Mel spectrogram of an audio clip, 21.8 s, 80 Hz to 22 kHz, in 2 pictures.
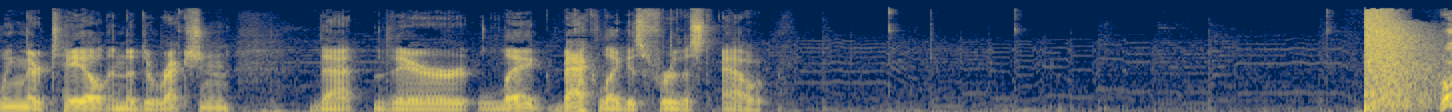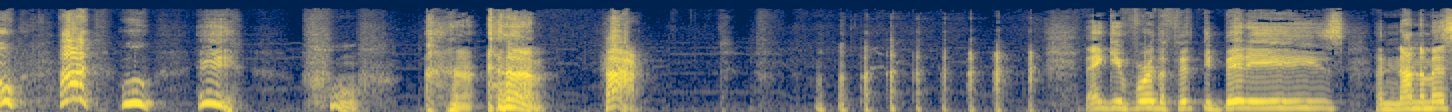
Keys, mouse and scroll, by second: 4.3-6.7 drag, 7.5-9.9 drag.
